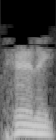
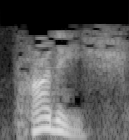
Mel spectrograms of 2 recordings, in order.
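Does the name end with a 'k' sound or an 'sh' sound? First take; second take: k; sh. First: The name ends with a 'k' sound. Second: The name ends with an 'sh' sound. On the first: The speaker calls it wrong. "I'm always saying panic, and that's how you spell it" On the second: The speaker calls it right. "but you say it Panish"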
